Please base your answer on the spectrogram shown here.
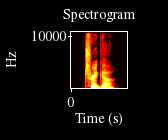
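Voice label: "trigger", British English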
